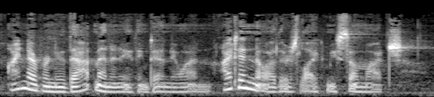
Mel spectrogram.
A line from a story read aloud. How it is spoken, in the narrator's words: I heard whispered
